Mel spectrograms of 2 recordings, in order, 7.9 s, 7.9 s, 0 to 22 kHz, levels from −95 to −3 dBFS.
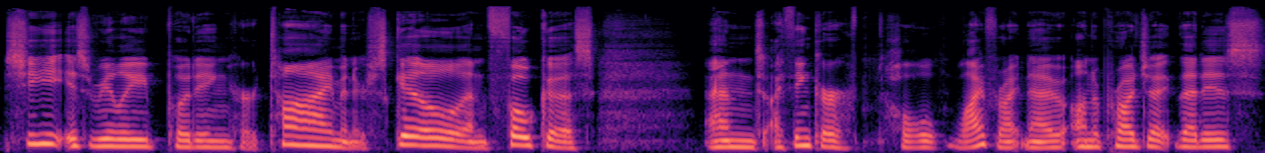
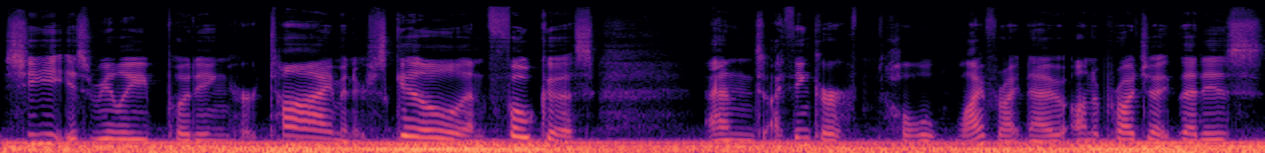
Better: first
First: none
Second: low rumble; loud; throughout; 1 dB below the speech

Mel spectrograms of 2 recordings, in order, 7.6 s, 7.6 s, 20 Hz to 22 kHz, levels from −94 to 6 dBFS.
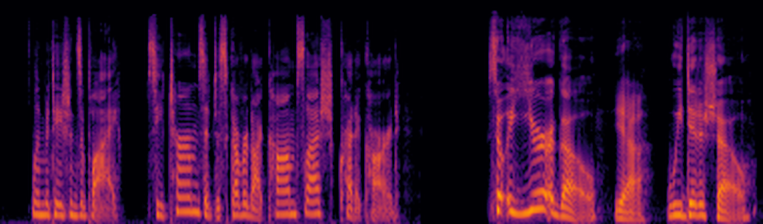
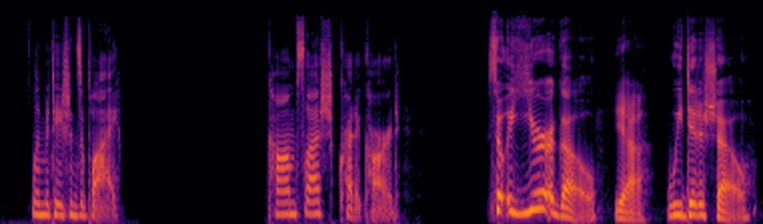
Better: first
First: none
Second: audio cutting out; at 1.5 s for 1.5 s

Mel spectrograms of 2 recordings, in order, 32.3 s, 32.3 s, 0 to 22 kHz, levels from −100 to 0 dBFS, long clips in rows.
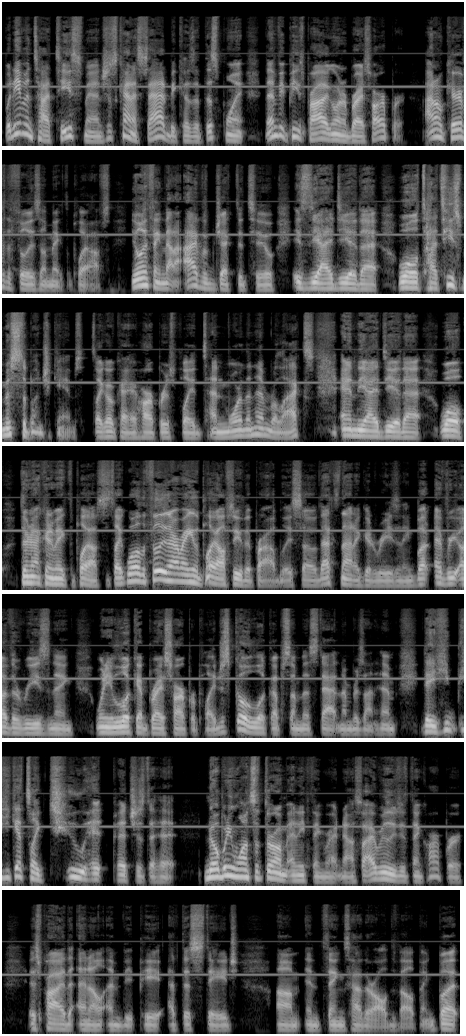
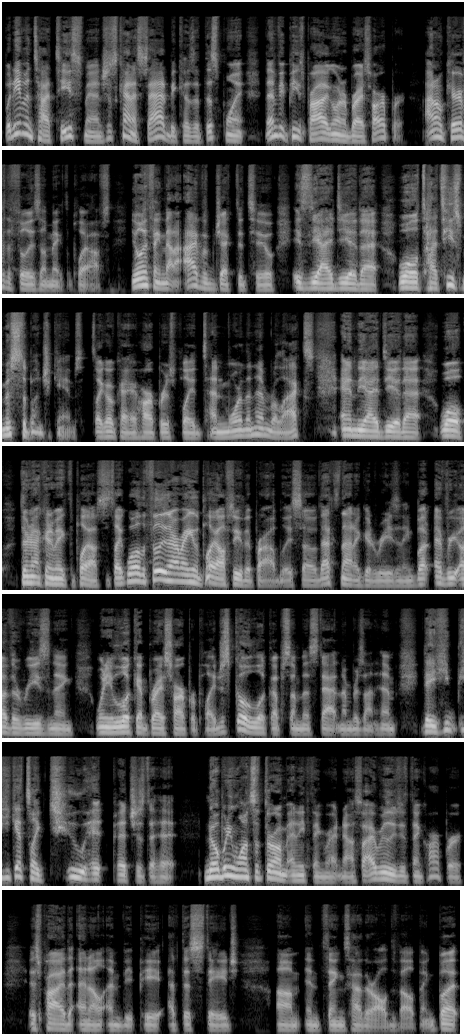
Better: second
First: high-pitched whine; faint; throughout; 2 kHz, 20 dB below the speech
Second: none

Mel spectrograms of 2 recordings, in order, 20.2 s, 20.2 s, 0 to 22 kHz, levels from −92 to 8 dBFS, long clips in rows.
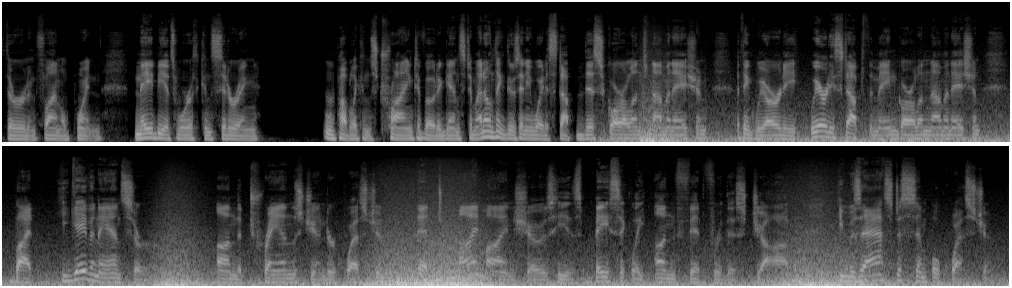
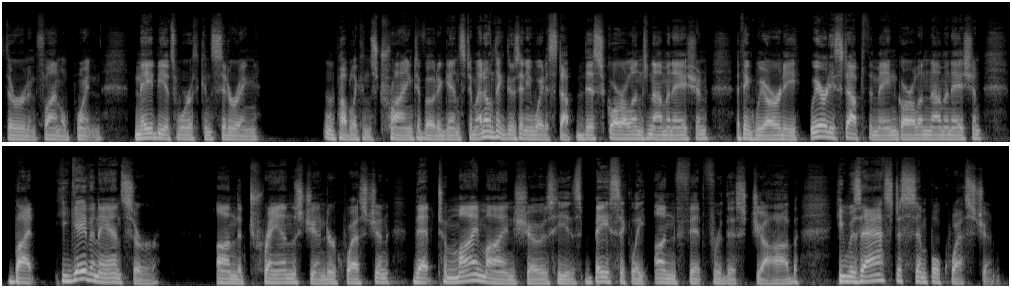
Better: second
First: wind noise on the microphone; heavy; from 6 s on; 5 dB below the speech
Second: none

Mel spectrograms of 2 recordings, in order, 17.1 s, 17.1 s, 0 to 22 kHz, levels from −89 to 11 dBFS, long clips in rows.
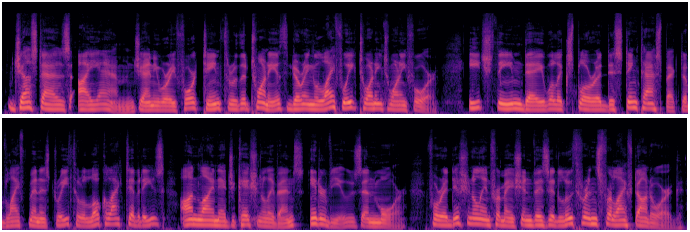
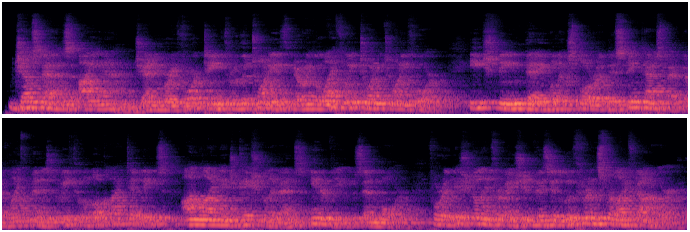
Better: first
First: none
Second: off-mic speech; far // room echo; strong; dies away in 1.1 s

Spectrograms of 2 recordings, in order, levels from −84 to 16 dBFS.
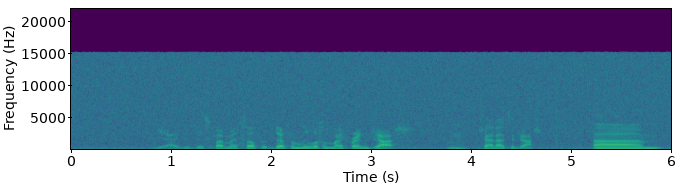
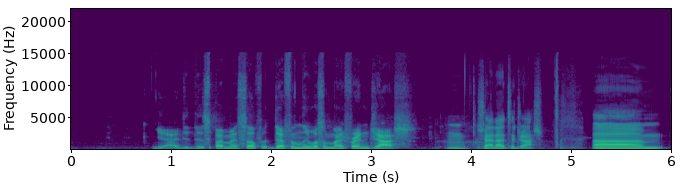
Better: second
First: hiss; loud; throughout; 4 dB below the speech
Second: none

